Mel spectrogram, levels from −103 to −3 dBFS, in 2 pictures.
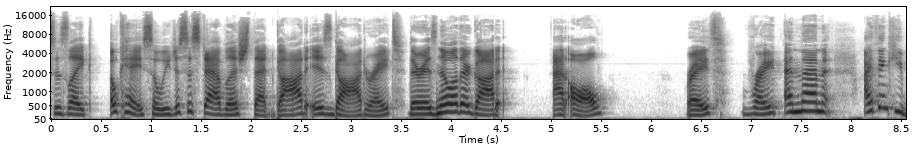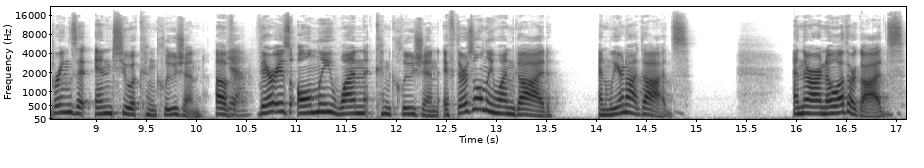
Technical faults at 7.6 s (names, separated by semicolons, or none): compressed frames skipped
